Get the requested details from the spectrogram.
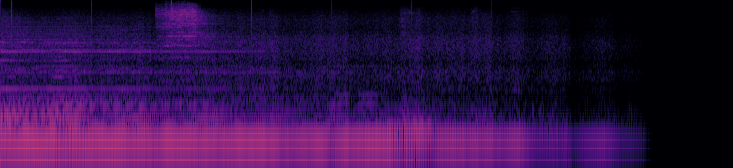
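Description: A bass guitar holds a low note that rings out and fades.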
